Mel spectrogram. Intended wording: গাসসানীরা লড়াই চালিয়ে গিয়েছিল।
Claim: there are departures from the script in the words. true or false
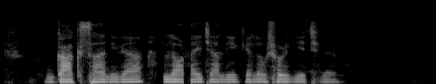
true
